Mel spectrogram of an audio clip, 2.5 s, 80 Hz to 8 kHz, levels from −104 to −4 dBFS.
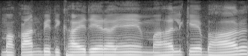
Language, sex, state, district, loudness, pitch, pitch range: Hindi, male, Uttar Pradesh, Muzaffarnagar, -15 LUFS, 150 Hz, 145-155 Hz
